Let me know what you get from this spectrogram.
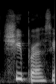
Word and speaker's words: Chypres: Chypres? How do you say that? – Chypres, yeah.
